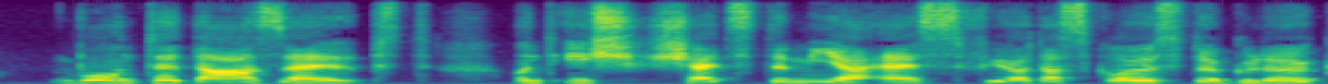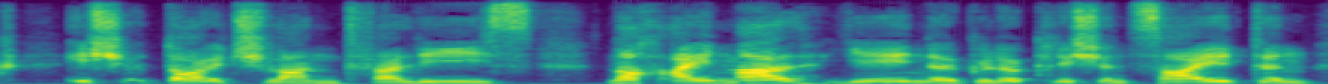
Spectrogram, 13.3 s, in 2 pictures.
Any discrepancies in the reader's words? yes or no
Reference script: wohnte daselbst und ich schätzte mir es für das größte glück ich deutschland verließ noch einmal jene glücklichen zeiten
no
